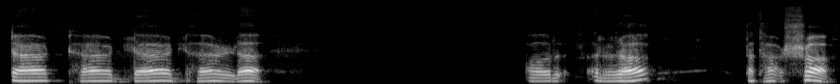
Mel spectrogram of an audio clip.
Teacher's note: ट, ठ, ड, ढ, ड़ और र तथा श, इनका उच्चारण स्थान मूर्धा होता है।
